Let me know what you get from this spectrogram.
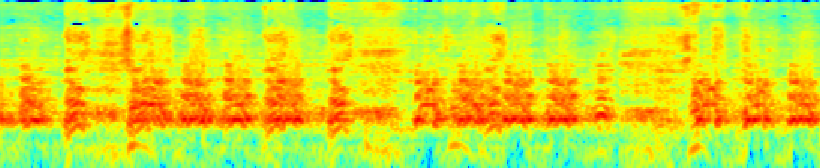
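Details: Gaddi dog, a Himalayan sheepdog breed, in an aggressive mood: loud, rapid, harsh barks tumbling over one another about three times a second, with growling undertones and possibly more than one dog.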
